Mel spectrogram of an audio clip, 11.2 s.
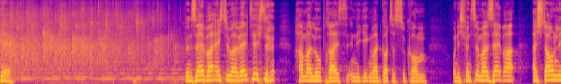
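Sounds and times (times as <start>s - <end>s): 
speech: 0.0s - 0.4s, 3.7s - 11.2s
crowd applauding: 0.0s - 5.0s.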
